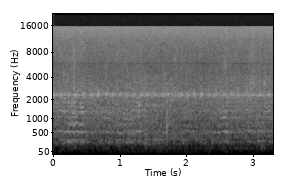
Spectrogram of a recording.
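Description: Honey bees at a horizontal hive make a dense, continuous droning buzz that stays fairly even throughout, like many insects flying close around the entrance.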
